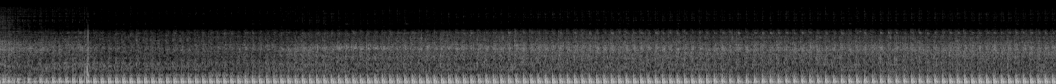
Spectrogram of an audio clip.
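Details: Honda GL100 (GLK 100) CDI single-cylinder engine running: even, steady low beat with no knocks or rattles, ticking over smoothly. Normal running.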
